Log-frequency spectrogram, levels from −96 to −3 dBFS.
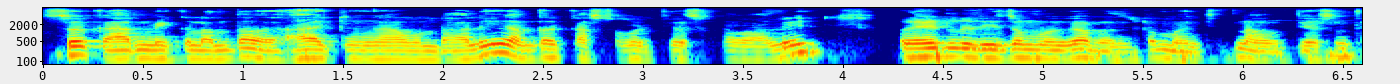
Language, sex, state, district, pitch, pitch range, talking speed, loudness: Telugu, male, Andhra Pradesh, Guntur, 125 Hz, 115-140 Hz, 145 wpm, -27 LUFS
